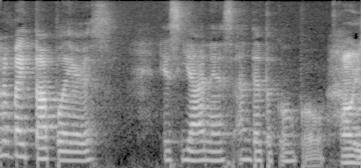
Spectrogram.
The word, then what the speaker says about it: Giannis Antetokounmpo: Oh, I don't know if he's still my favorite, but someone like one of my top players is Giannis Antetokounmpo.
